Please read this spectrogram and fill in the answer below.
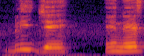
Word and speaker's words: Bleejay Innis: Bleejay Innis. Did I pronounce it right, the Basa way?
